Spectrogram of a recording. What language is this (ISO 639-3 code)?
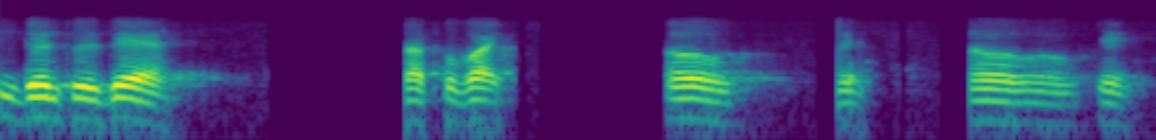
brx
